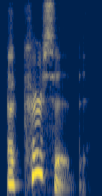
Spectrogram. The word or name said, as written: accursed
